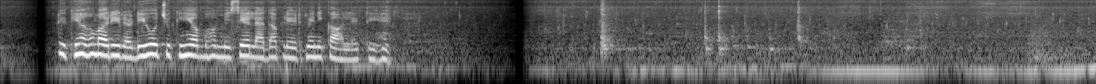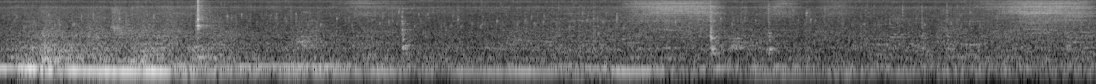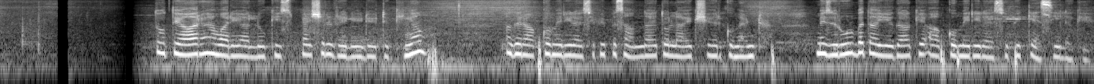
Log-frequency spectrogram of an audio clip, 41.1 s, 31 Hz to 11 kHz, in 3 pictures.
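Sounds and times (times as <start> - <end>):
food deep-frying in oil: 0.0 - 41.0.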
